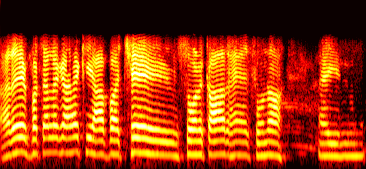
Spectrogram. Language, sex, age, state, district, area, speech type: Hindi, male, 60+, Uttar Pradesh, Ghazipur, rural, conversation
